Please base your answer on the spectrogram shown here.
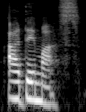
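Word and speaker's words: además: more you can say ademas look it's got the accent on the ah ademas and i have to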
